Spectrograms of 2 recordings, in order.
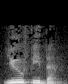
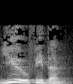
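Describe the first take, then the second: First: Said in the usual way. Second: Each word drawn out slowly, weight on you; slow emphatic command. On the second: Retold or imitated. Preacher quoting Jesus to disciples, slow emphatic command.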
